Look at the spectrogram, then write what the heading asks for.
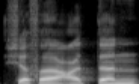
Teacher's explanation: نون تنوین کا اظہار ہے، غنہ نہیں کریں گے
